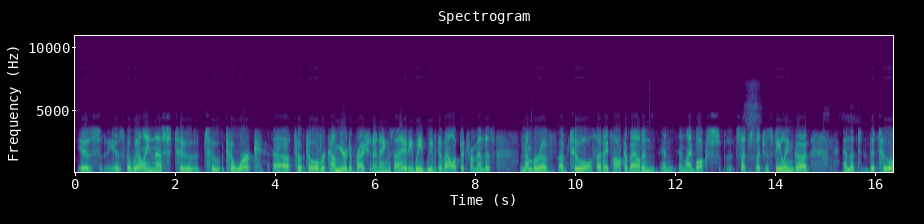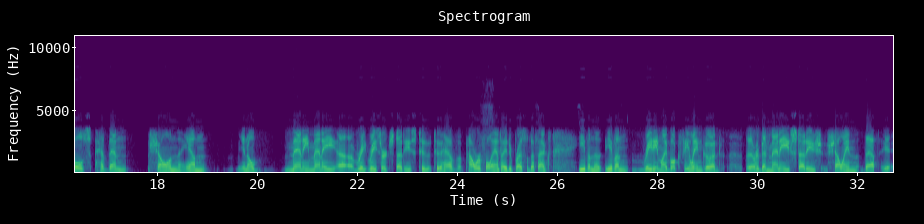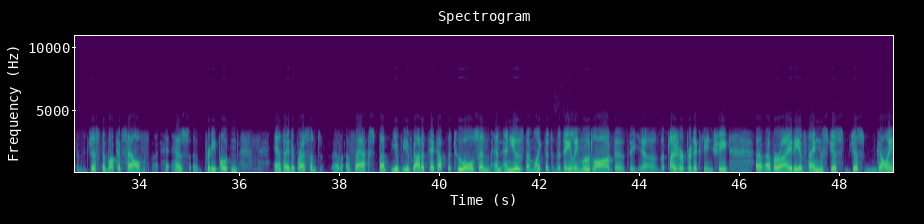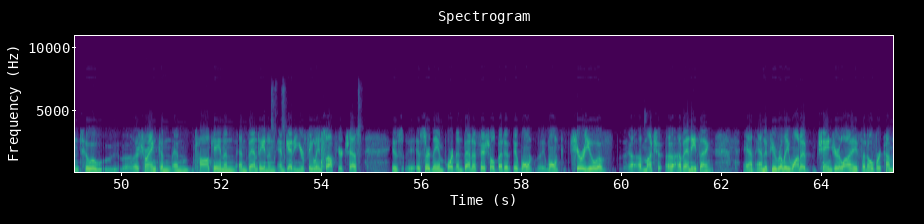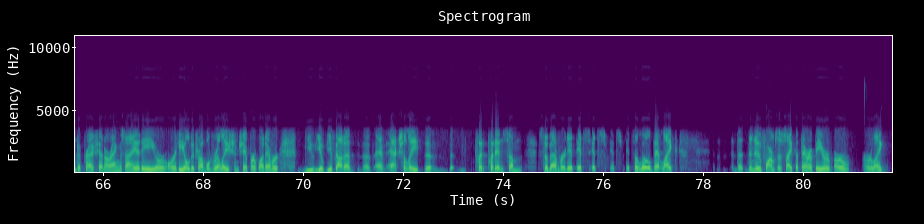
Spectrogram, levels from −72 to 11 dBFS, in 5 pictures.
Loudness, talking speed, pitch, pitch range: -16 LUFS, 165 wpm, 135 Hz, 120-155 Hz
